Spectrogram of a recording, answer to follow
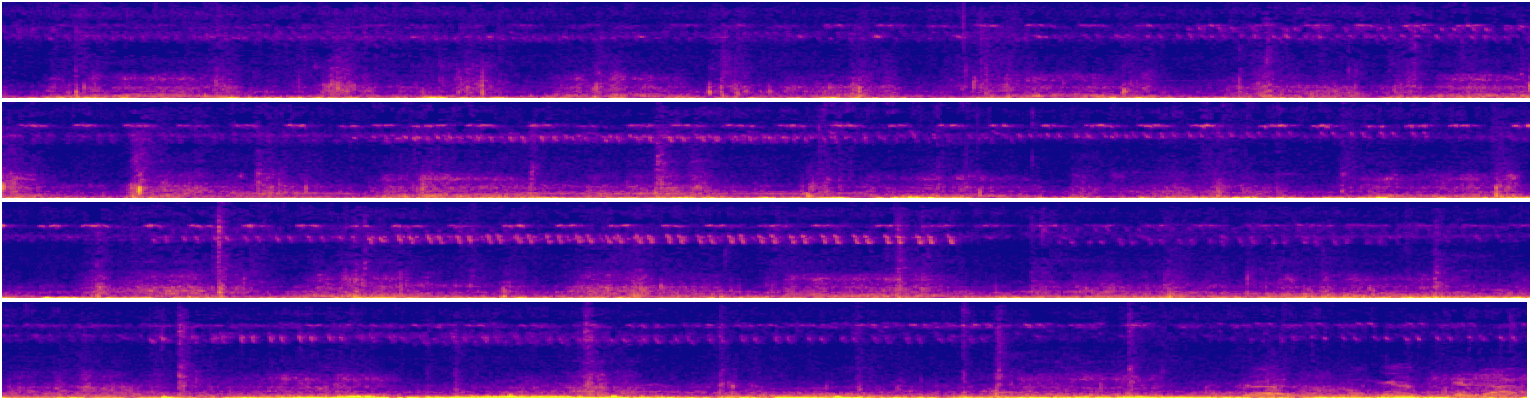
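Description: Footsteps on a paved concrete path, about two steps a second, with wind rumbling on the camera microphone that grows much louder over the last few seconds.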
